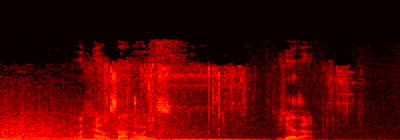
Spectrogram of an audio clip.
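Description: A fishing line splashes into water.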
